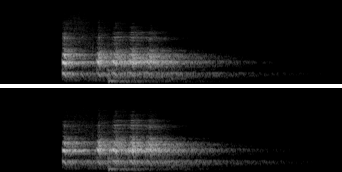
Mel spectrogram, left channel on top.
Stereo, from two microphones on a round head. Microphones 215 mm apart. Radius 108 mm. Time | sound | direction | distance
0.6 | laughter | 35° left (ahead or behind) | 0.5 m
